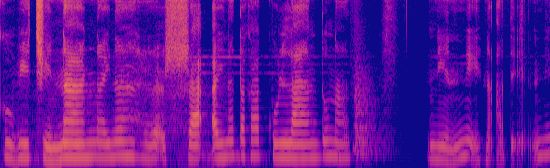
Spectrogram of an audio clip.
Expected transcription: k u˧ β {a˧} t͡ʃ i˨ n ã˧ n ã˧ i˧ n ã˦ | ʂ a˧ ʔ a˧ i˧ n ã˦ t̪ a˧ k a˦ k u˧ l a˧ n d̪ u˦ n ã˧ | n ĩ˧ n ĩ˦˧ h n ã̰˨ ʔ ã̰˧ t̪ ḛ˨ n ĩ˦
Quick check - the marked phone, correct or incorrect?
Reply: incorrect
